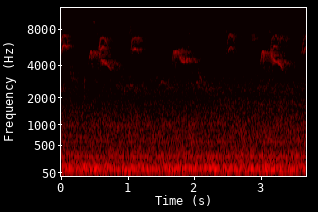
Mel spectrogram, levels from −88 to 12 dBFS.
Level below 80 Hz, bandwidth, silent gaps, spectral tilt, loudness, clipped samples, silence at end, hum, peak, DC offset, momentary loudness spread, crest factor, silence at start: -68 dBFS; 9.6 kHz; none; -5 dB/octave; -61 LUFS; under 0.1%; 0 s; none; -46 dBFS; under 0.1%; 3 LU; 14 dB; 0 s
